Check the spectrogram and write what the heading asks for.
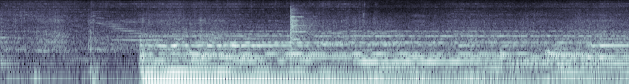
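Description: Background music: soft sustained tones, with a deep bass note coming in about a second and a half in.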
